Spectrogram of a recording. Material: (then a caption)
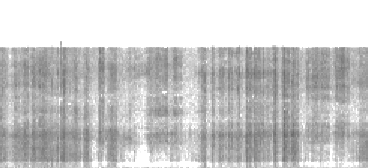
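Barley grain. A thin wooden stick or spatula rakes and stirs through a large loose bed of dry pearl barley grains. The result is a quiet, continuous gritty rustle and crunch with bright, high grainy hiss, punctuated near the end by a few sharper ticks.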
